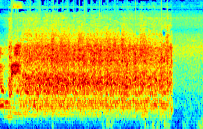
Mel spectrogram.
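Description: A woman's loud, breathy laughter without clear voicing, coming through a phone's livestream audio. It cuts off suddenly about three and a half seconds in.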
